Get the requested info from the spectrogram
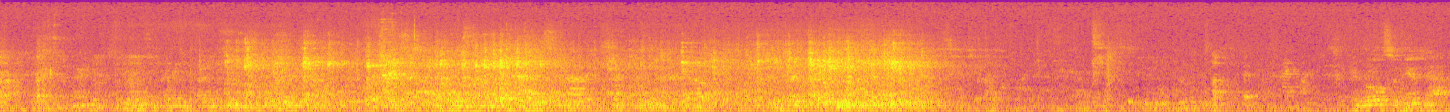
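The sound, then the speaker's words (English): A steady, rattling background rumble like a small train rolling past, swelling louder twice before easing off, with faint indistinct voices mixed underneath. “Almost sounds like a small train going through.”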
